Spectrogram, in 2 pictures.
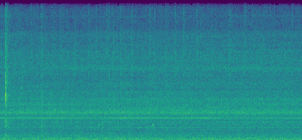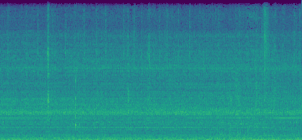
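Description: Gas furnace running with its burners lit: a steady hum from the furnace's motors and burner flame, with a few faint clicks.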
